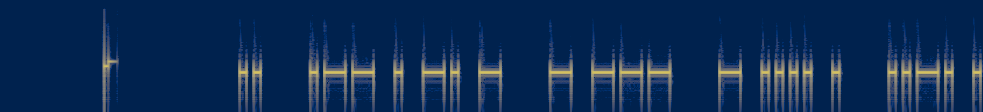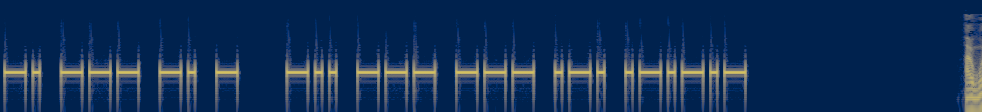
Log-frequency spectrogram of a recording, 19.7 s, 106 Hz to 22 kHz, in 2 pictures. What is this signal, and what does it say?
Morse code, heard as a keyed tone, about 17 wpm, 700 Hz. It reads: I WENT TO THE FRONT DOOR.
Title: Sentences from Top 1000 Words - Review Part 2 - 17wpm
